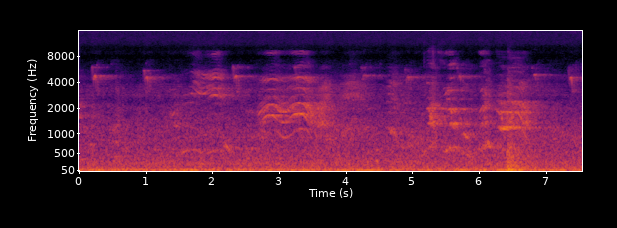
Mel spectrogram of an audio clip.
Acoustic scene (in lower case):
residential area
